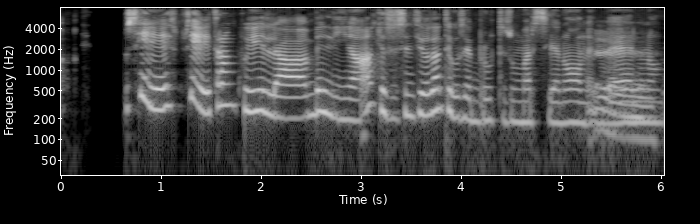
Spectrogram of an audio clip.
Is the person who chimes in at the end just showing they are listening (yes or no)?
no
